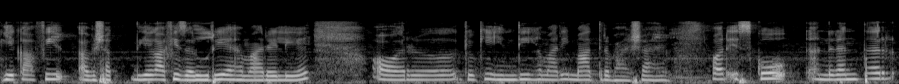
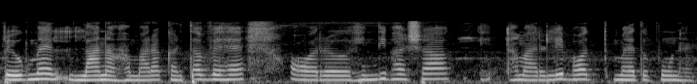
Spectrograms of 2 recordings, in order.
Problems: none marked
